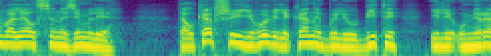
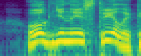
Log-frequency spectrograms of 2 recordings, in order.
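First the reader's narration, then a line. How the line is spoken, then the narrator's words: Shout. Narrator (Russian): крикнул Джон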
